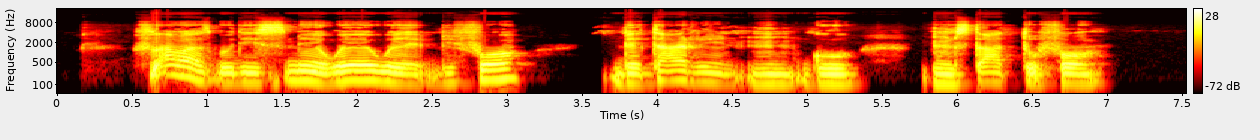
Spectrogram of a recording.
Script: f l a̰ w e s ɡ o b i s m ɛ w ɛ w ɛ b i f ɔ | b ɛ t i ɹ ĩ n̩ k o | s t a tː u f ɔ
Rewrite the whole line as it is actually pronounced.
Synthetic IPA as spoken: f l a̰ w a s ɡ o d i s m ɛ w ɛ w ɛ b i f ɔ | b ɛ t a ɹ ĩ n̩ ɡ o | s t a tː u f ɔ

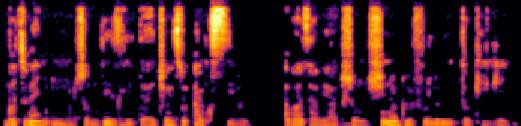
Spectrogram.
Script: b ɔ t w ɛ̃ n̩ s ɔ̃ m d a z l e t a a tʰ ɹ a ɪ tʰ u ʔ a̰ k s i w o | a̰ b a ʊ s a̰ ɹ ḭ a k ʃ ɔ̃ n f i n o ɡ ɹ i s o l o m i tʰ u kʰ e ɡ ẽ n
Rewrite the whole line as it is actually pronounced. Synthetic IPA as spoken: b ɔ t w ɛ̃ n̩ s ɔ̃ m d e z l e t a a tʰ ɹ a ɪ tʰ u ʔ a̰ k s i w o | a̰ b a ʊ t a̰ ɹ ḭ a k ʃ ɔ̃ n ʃ i n o ɡ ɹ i f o l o m i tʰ ɔ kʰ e ɡ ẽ n

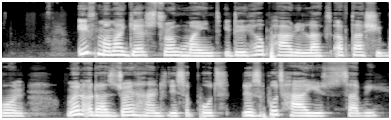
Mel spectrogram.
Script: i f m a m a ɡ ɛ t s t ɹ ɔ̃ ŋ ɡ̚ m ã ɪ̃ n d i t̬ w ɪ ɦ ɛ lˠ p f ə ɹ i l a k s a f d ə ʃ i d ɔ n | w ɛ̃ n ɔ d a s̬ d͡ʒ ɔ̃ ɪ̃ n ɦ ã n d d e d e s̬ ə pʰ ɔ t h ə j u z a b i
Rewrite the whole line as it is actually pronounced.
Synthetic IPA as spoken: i f m a m a ɡ ɛ t s t ɹ ɔ̃ ŋ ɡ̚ m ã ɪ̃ n d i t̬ w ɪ ɦ ɛ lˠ p h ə ɹ i l a k s a f t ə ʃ i b ɔ n | w ɛ̃ n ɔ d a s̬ d͡ʒ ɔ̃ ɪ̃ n ɦ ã n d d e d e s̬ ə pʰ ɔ t h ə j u s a b i

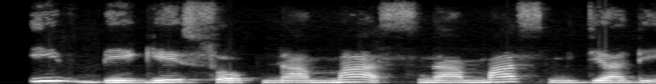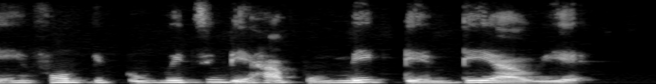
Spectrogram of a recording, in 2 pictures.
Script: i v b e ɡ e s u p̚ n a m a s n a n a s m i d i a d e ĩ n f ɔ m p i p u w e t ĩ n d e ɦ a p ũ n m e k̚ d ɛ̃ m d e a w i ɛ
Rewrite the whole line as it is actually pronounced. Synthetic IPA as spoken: i f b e ɡ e s ɔ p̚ n a m a s n a m a s m i d i a d e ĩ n f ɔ m p i p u w e t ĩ n d e ɦ a p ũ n m e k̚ d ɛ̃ m d e a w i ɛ

